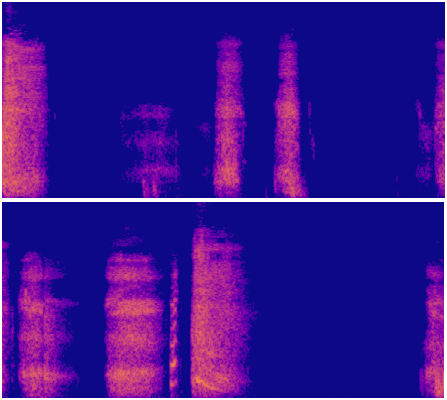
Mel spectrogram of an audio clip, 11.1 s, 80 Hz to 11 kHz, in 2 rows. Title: Wet cold sneezing and sniffles more sneezing after 3 mins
